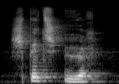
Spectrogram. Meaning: peak hour, rush hour
- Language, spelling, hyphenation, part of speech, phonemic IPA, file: Dutch, spitsuur, spits‧uur, noun, /ˈspɪts.yːr/, Nl-spitsuur.ogg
